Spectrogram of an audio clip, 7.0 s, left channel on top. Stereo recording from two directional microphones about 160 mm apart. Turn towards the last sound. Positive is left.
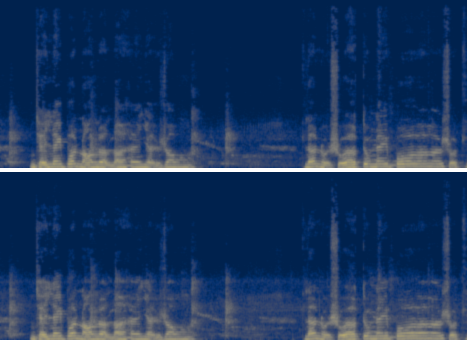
turn(degrees=10)  # may be behind; listen again after turning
